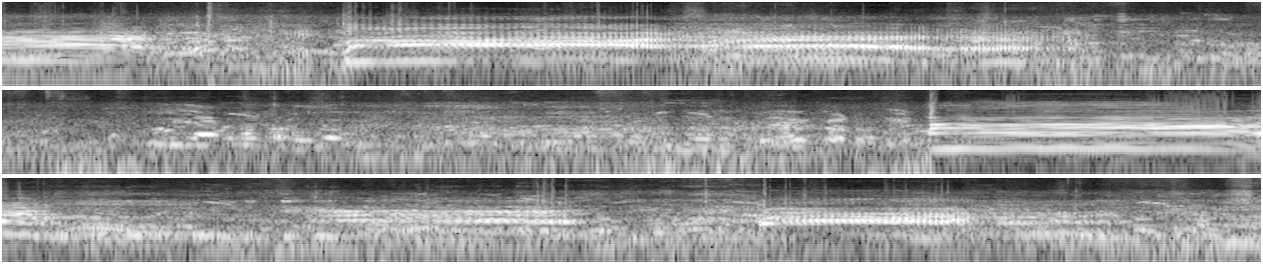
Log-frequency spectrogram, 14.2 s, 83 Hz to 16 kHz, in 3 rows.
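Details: Sahiwal calves being sold at a Sylhet market on 29 June 2024 give repeated wavering moos in clusters, a gap of mostly crowd noise in the middle, with people talking and haggling over prices throughout.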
